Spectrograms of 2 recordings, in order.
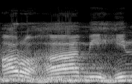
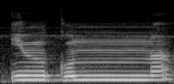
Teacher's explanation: نون مشدد اور میم مشدد میں غنہ کرتے ہیں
